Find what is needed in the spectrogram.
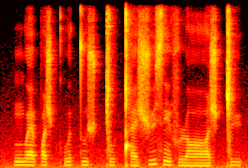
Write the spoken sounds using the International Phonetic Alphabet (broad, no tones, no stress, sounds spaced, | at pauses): ŋʷ æ p ɑ ʃ kʷʼ æ t̪ u ʃ ǀ u ǃʰ æ ʃ y s ẽ f ɹ ɑː ʃ ǀ y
